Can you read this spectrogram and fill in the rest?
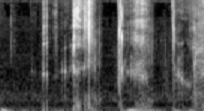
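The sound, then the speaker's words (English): Loud chewing of popcorn: wet, crunchy bites in an irregular rhythm, several sharp crackly bursts over almost three seconds with brief pauses between them. “Uh, excuse me, sir, but uh, could you stop chewing so loudly?”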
